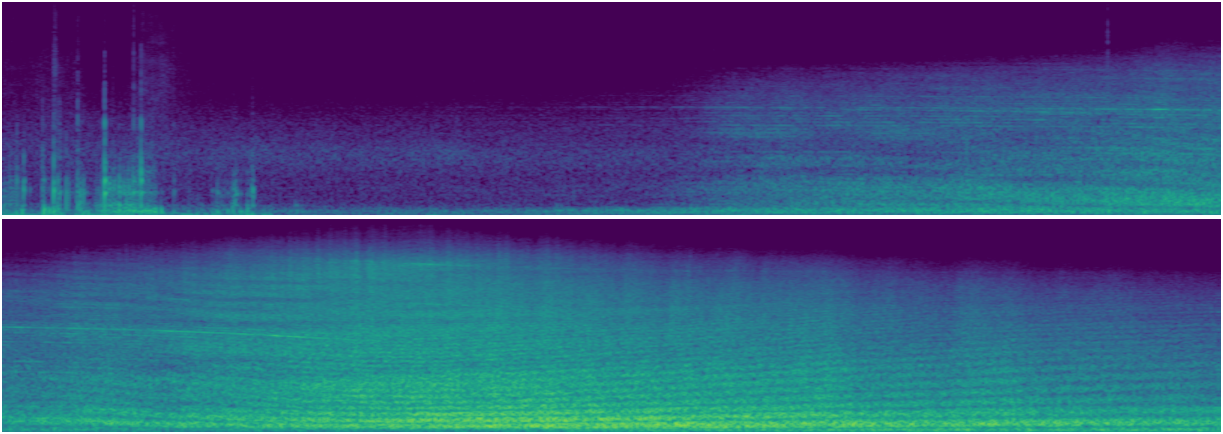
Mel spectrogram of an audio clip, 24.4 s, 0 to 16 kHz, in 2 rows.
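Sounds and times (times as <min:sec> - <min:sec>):
airplane: 0:05.0 - 0:24.3.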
